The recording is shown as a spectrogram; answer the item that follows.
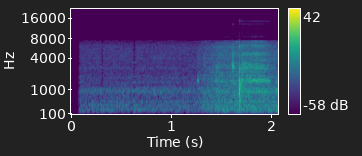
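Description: Faint steady room hiss, then a person drawing a breath in, with a small mouth click, in the second before speaking.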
